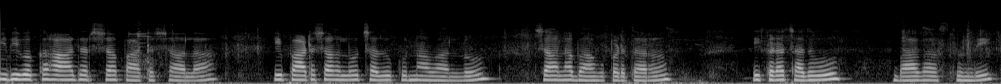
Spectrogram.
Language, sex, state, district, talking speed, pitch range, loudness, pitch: Telugu, female, Andhra Pradesh, Chittoor, 90 wpm, 190-220 Hz, -24 LUFS, 205 Hz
